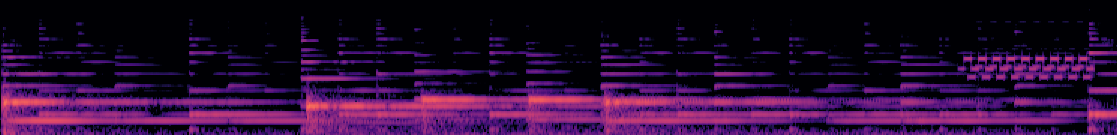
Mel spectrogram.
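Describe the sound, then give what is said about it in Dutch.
A telephone rings with an electronic ringtone, a melodic pattern of clear, sustained tones that repeats steadily for several seconds, fairly loud, with no talking. It is a strange call that Judy receives. “Een paar dagen later ontvangt Judy een vreemd telefoontje.”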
